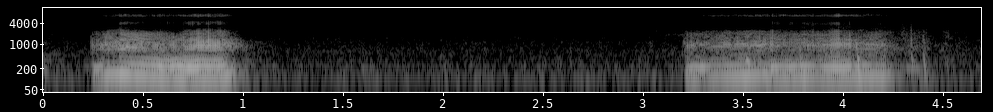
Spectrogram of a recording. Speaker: can you hear snoring Believe It or Not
